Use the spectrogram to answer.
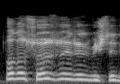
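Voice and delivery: high, quick protest; girl crying out. A narrator's reading. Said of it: "diye bağırdı kız".

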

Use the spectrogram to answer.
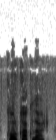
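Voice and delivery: ordinary delivery, nothing marked

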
